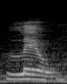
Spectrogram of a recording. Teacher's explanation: Léu é um ditongo oral, aqui é decrescente. Primeiro tem a vogal, depois a semivogal, tá?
